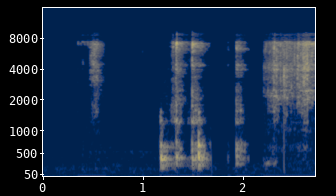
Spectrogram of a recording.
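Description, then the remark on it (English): A shaken cocktail is strained into a glass full of ice: a few sharp clinks and rattles of ice, then a steady splash of liquid pouring. No one speaks. “And you want to strain that into a glass full of ice.”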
